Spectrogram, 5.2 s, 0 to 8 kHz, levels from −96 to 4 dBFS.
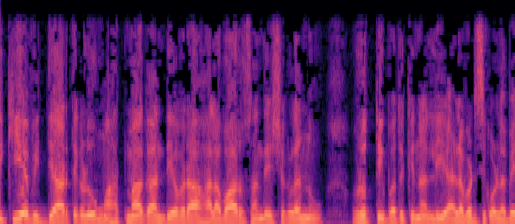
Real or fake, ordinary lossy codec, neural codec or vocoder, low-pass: real; none; none; 7.2 kHz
